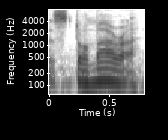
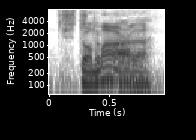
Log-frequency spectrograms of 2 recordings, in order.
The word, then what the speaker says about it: Stormare: He told me, his mother actually knows Peter Stormare's mother and says, "Here's how you pronounce it. You pronounce it Stomare." – Stomare.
